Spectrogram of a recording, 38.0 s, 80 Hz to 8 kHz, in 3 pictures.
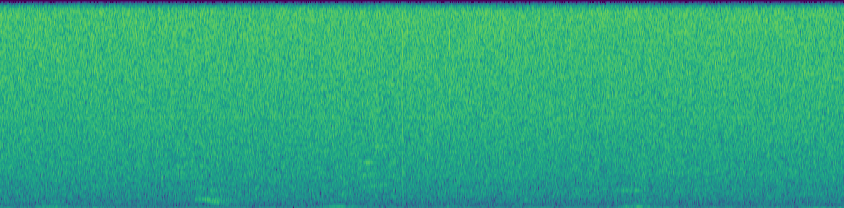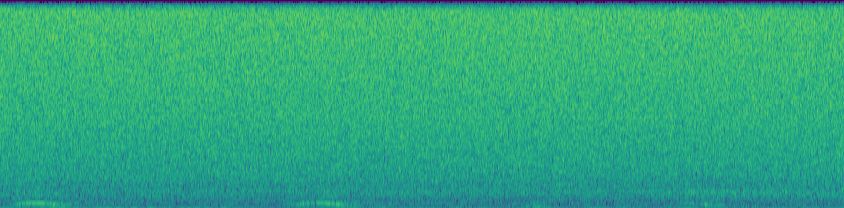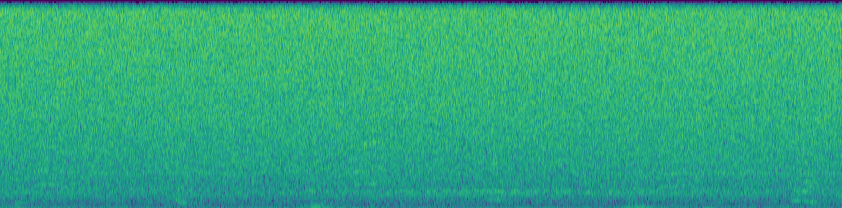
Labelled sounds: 25.9	26.2	humpback whale, 0.93 to 1.1 kHz

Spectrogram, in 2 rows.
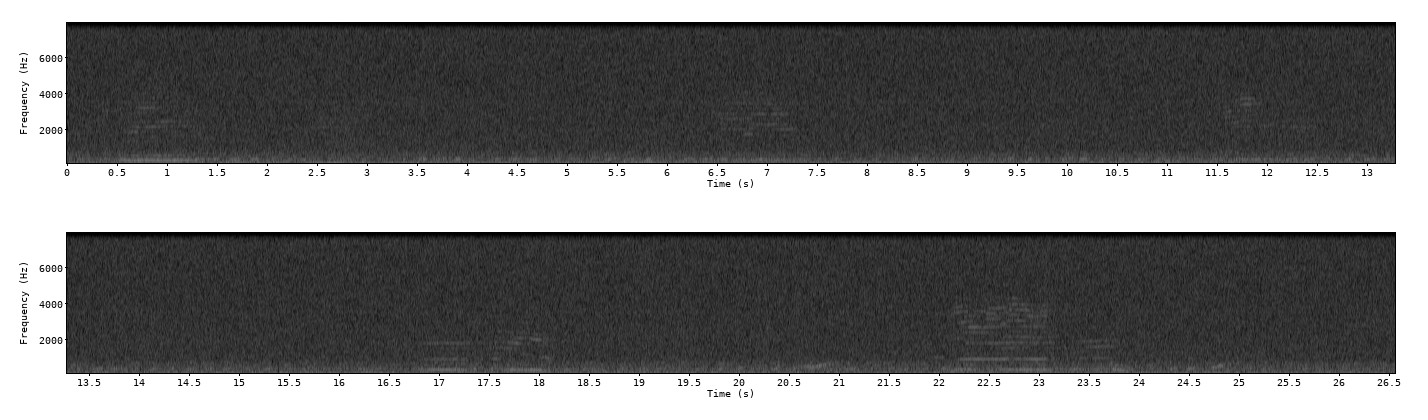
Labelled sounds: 6.8	7.1	humpback whale, 2.2 to 2.3 kHz
16.8	17.3	humpback whale, 0.86 to 1.9 kHz
22.2	23.8	humpback whale, 0.83 to 4.0 kHz
24.4	24.6	humpback whale, 1.9 to 2.0 kHz

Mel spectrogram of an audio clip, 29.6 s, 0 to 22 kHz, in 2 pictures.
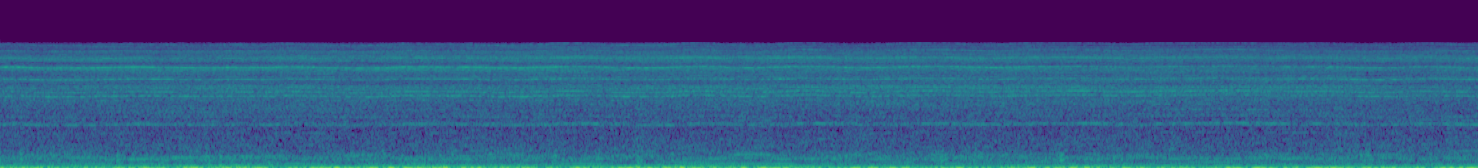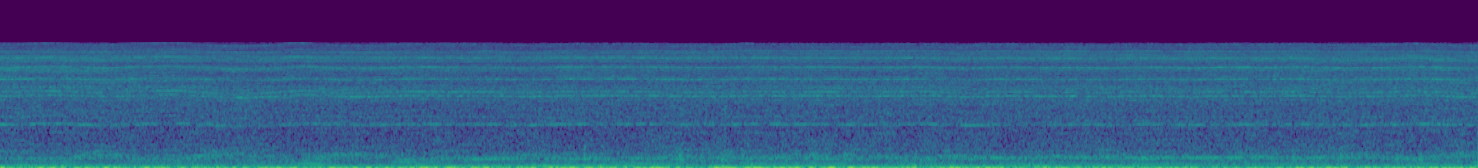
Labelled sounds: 11.8	12.6	vessel noise, 5.7 to 8.0 kHz
17.0	17.5	vessel noise, 1.0 to 3.0 kHz

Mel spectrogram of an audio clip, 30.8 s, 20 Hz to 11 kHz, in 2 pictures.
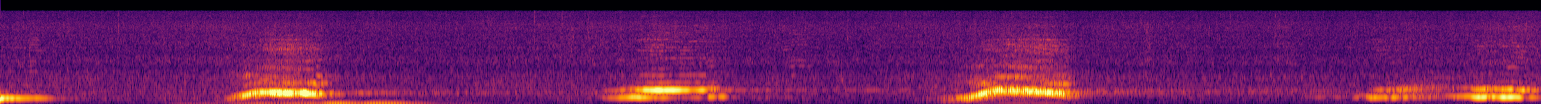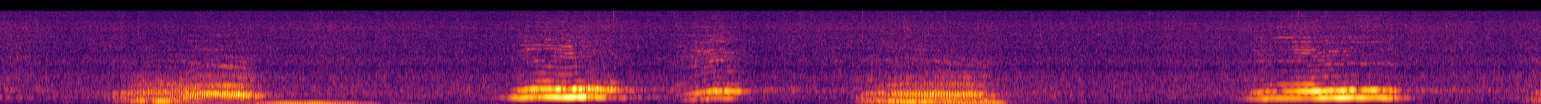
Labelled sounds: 2.6	3.0	humpback whale, 1.1 to 2.3 kHz
6.4	7.1	humpback whale, 0.88 to 3.1 kHz
9.6	10.4	humpback whale, 0.81 to 1.4 kHz
17.5	17.9	humpback whale, 1.2 to 1.3 kHz
20.6	21.3	humpback whale, 1.2 to 2.6 kHz
28.1	29.4	humpback whale, 1.3 to 3.3 kHz

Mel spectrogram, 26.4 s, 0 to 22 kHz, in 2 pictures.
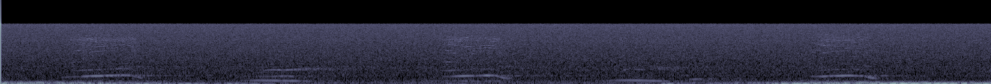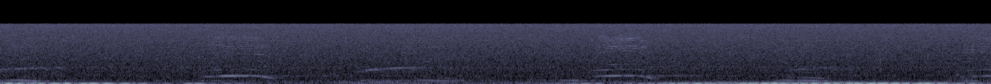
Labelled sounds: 0.9	1.4	humpback whale, 3.6 to 4.1 kHz
6.3	6.6	humpback whale, 2.3 to 2.5 kHz
21.3	21.7	humpback whale, 2.3 to 4.0 kHz

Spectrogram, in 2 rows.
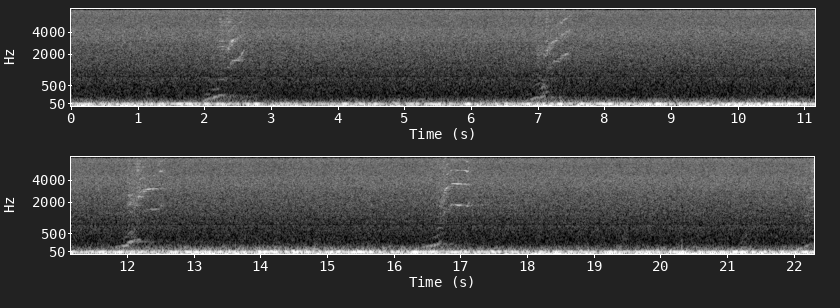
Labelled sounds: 2.4	2.6	humpback whale, 1.3 to 2.3 kHz
7.2	7.5	humpback whale, 1.4 to 2.1 kHz
12.2	12.6	humpback whale, 1.4 to 3.2 kHz
16.8	17.2	humpback whale, 1.7 to 5.5 kHz

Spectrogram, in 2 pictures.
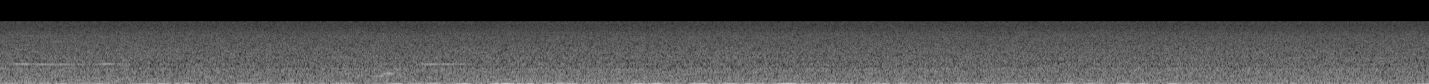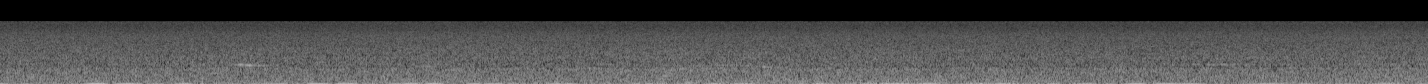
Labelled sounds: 0.1	0.4	humpback whale, 0.90 to 1.0 kHz
16.6	16.9	humpback whale, 0.83 to 0.99 kHz

